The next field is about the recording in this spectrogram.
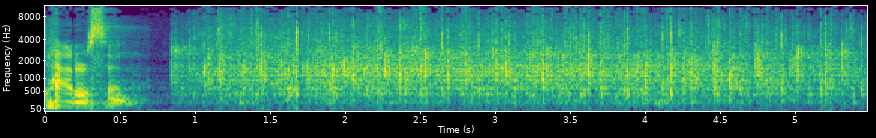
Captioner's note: audience applauds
